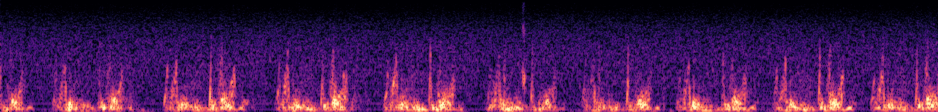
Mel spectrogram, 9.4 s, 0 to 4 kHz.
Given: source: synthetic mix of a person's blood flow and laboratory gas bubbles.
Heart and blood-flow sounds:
Doppler ultrasound of blood flow; precordium
5.21-5.27 s: bubbles
From the record:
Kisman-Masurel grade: 113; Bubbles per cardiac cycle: 1 to 2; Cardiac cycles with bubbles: 1 to 10%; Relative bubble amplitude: loud (0.450 to 0.775); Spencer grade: 1 (occasional bubble signal discernible with the cardiac motion signal, with majority of cardiac periods free of bubbles); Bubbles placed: only in the low amplitude regions of the cardiac cycle

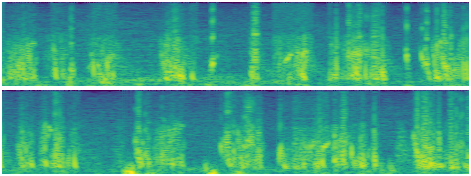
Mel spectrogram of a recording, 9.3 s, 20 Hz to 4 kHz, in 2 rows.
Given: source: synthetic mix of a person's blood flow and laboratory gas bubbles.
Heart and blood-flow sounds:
Doppler ultrasound of blood flow; subclavian vein
0.00-0.35 s: bubbles
0.49-0.72 s: bubbles
0.85-1.15 s: bubbles
1.56-1.95 s: bubbles
2.06-2.18 s: bubbles
2.46-2.61 s: bubbles
2.71-3.10 s: bubbles
3.27-3.86 s: bubbles
4.01-4.09 s: bubbles
4.13-4.69 s: bubbles
4.81-5.44 s: bubbles
5.98-6.50 s: bubbles
6.83-7.30 s: bubbles
7.42-8.45 s: bubbles
8.74-9.35 s: bubbles
From the record:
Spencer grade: 3 (all of the cardiac periods contain showers or single bubble signals, but not dominating or overriding the cardiac motion signals); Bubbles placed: anywhere in the cardiac cycle

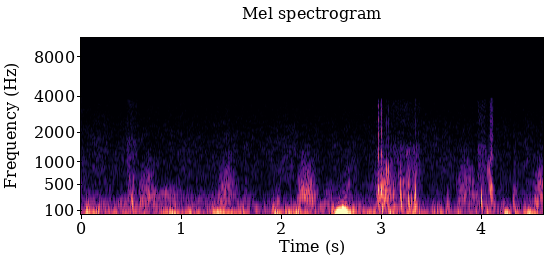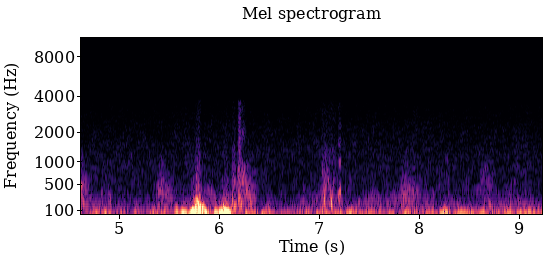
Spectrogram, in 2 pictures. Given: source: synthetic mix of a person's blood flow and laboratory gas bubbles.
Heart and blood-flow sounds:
Doppler ultrasound of blood flow; subclavian vein
0.45-0.56 s: bubbles
2.93-3.39 s: bubbles
3.96-4.15 s: bubbles
6.11-6.27 s: bubbles
7.02-7.22 s: bubbles
From the record:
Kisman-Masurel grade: 121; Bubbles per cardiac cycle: 1 to 2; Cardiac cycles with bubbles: 10 to 50%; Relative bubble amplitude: barely perceptible (0.100 to 0.250); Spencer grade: 2 (many but less than half of the cardiac periods contain bubble signals, singularly or in groups); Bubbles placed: anywhere in the cardiac cycle

